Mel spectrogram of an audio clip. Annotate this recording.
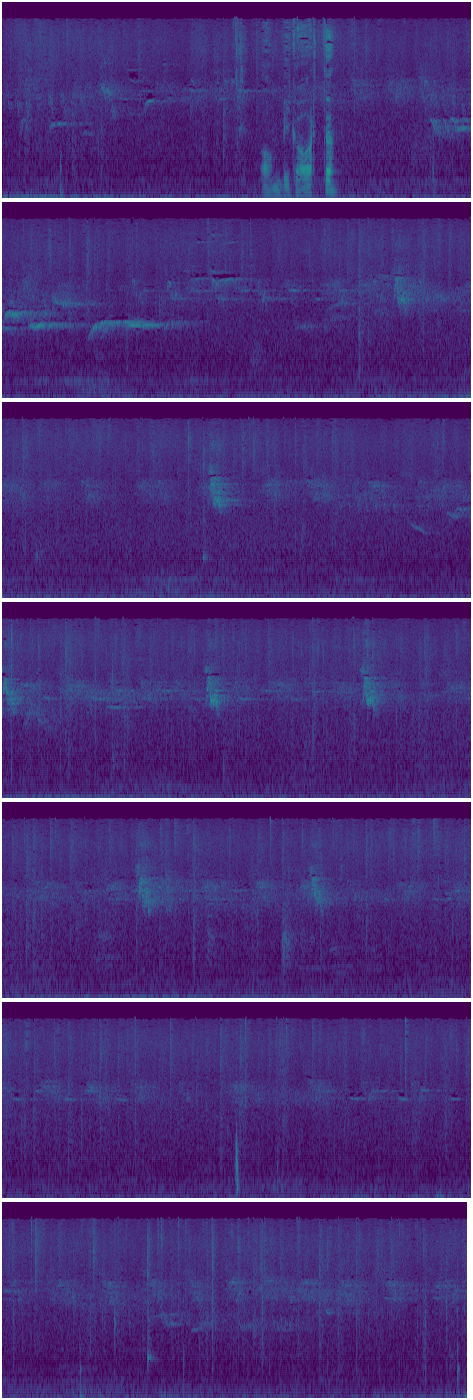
ambiance in our garden with some soft raindrops
birds, ambi, spring, ambiance, garden, atmo, rain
